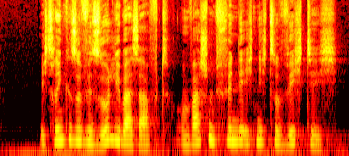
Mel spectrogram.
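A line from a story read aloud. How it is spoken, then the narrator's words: Interrupting call. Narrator (German): rief Max dazwischen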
